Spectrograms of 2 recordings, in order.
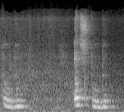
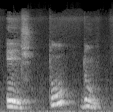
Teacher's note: Então, o E permaneceu com o som de E. Já que, quando a sílaba final é fraca, que foi o caso de estudo, o O perdeu o som dele e teve o som de U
